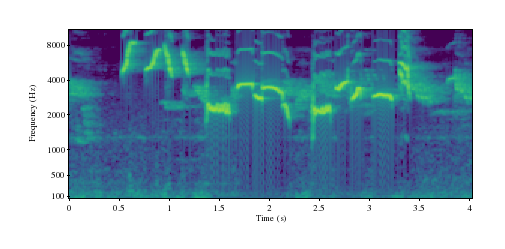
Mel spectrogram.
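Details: Daily training song of the oriental magpie-robin for fast long rolling: a continuous string of clear whistled notes, sweeping slurs and sharp chips delivered rapidly for about three seconds.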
